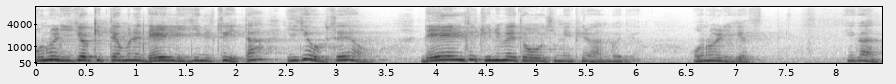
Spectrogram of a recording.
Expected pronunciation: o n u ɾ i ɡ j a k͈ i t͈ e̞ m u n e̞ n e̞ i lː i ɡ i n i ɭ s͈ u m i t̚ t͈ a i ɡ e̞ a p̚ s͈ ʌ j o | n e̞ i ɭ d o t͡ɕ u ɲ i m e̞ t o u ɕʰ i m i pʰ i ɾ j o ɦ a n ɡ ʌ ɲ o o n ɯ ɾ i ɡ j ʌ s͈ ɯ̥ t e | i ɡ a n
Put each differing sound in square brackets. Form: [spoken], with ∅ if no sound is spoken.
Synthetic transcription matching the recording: o n [ɯ] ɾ i ɡ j [ʌ] k͈ i t͈ e̞ m u n e̞ n e̞ i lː i ɡ i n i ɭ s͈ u [∅] i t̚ t͈ a i ɡ e̞ [ʌ] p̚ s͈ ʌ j o | n e̞ i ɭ d o t͡ɕ u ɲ i m e̞ t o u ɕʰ i m i pʰ i ɾ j o ɦ a n ɡ ʌ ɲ o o n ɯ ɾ i ɡ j ʌ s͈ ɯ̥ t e | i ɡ a n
